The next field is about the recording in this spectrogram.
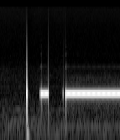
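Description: A telephone dial tone sounds while a call is being placed. A click is followed by a brief steady tone, then another click, then a continuous, even, mid-pitched tone that runs to the end.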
